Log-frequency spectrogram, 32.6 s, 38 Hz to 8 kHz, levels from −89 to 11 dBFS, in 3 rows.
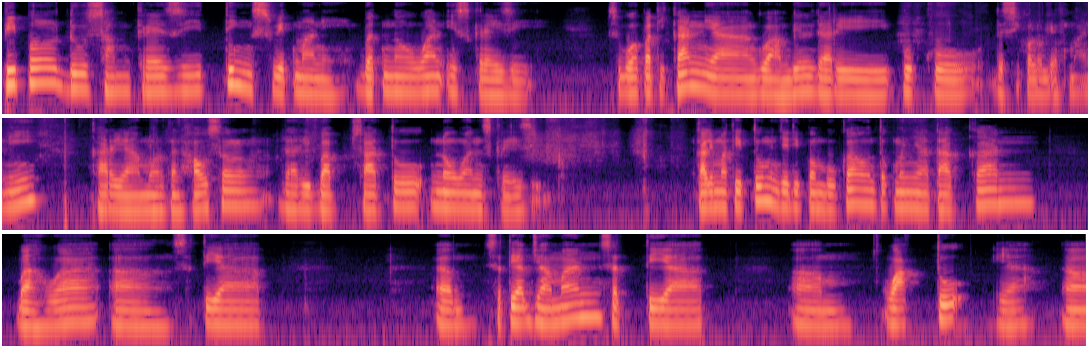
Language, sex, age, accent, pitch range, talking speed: Indonesian, male, 20-39, native, 100-120 Hz, 90 wpm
